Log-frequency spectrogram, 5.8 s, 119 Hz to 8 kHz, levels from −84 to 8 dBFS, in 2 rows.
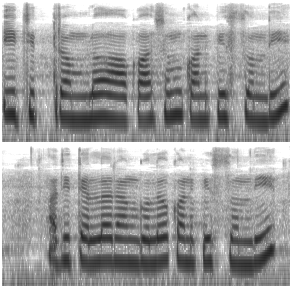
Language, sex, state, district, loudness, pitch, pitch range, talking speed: Telugu, female, Telangana, Mahabubabad, -14 LUFS, 250 Hz, 240-260 Hz, 85 wpm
